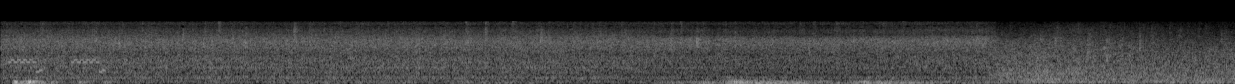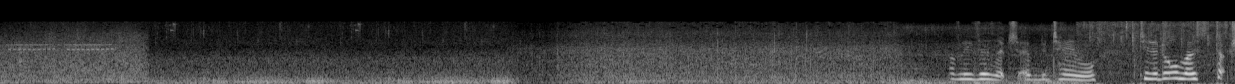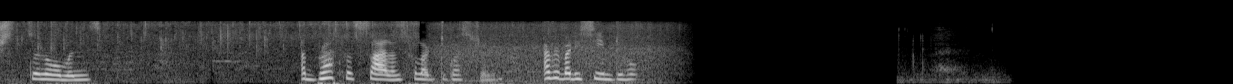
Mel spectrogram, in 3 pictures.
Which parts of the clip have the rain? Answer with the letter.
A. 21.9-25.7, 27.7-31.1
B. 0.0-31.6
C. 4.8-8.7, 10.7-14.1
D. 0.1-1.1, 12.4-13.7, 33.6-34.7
B.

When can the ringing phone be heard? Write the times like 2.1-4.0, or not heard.
0.1-1.1, 12.4-13.7, 33.6-34.7.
